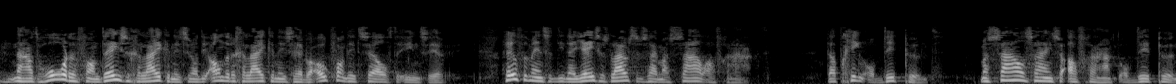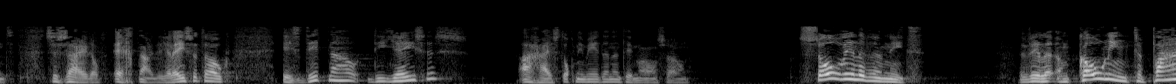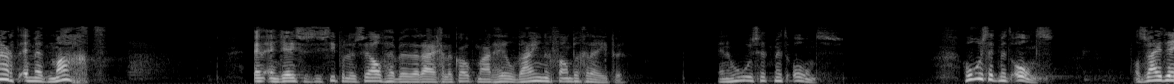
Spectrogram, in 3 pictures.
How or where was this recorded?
large echoing room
